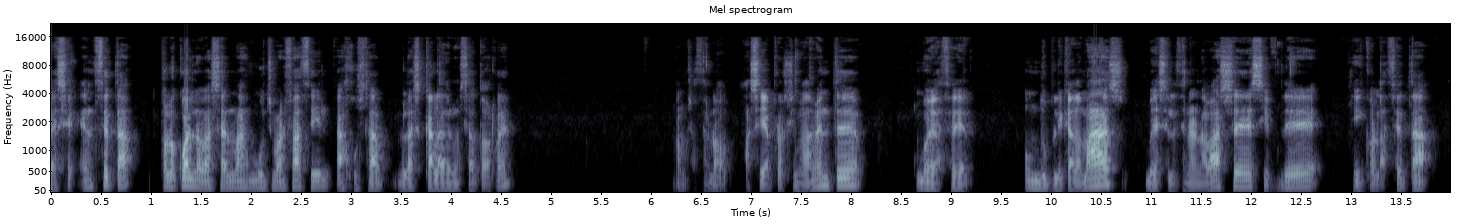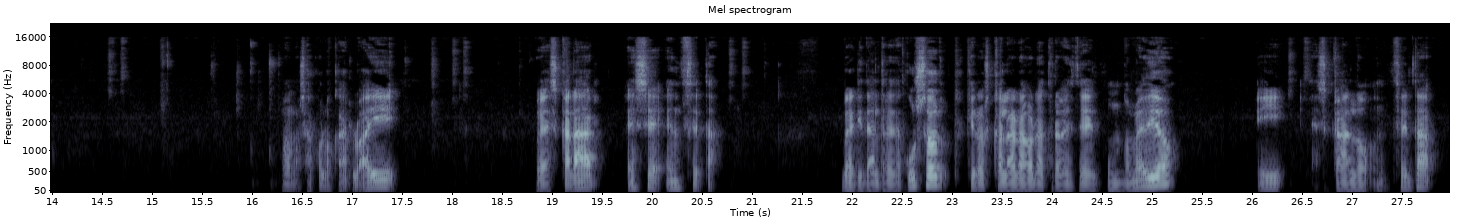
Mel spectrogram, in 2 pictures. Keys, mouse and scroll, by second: 8.3 click, 10.8 click, 12.0 shift+d, 16.0 shift+middle click, 17.4 z, 18.7 s, 25.6 s, 26.8 g.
